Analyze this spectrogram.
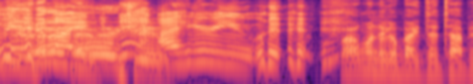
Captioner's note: laughs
